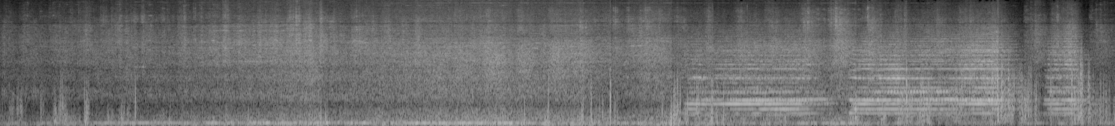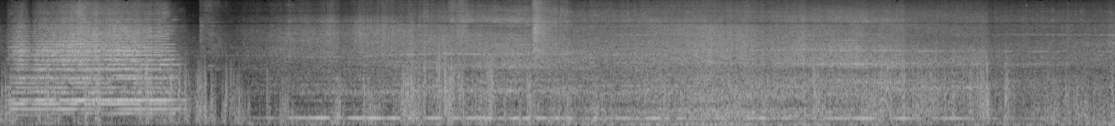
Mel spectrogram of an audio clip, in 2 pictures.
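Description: Double-stack intermodal freight train rolling past, its wheels clattering over the rails. About nine seconds in, a multi-chime locomotive air horn sounds in a series of blasts lasting about eight seconds. After that a steady low drone runs under the rail noise as the locomotives go by.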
